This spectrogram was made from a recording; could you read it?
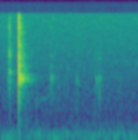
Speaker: close the inhaler by tilting the mouthpiece back until you hear a click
